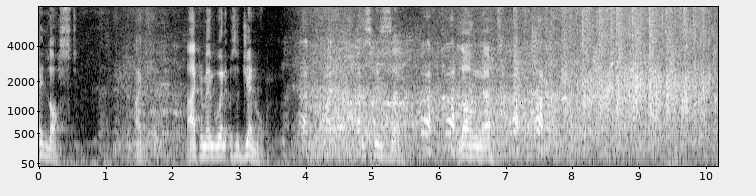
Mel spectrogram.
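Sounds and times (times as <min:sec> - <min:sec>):
speech: 0:00.0 - 0:00.6, 0:01.4 - 0:07.9
laughter: 0:00.9 - 0:02.4, 0:03.6 - 0:09.2
crowd applause: 0:06.3 - 0:10.1.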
